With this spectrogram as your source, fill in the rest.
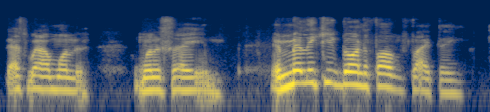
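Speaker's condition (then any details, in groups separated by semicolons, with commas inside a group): Cerebral palsy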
